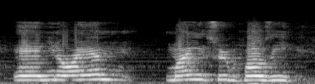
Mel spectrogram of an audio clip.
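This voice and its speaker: A man speaks at a high pitch. Audible room echo and noticeable background noise fill the recording. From Ontario, Canada. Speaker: YouTuber and motivational speaker. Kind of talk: personal vlog testimony. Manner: halting, many fillers.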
